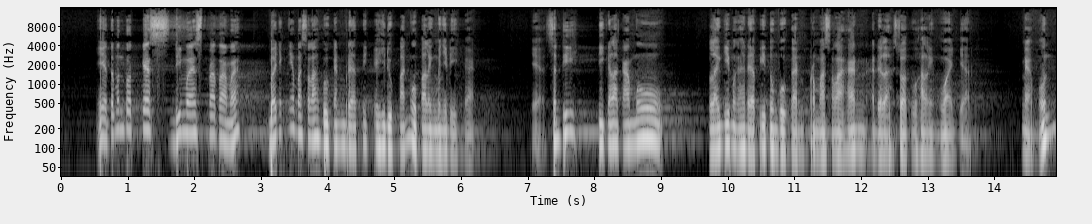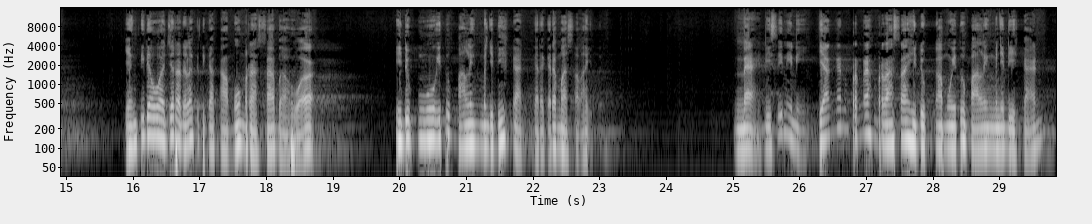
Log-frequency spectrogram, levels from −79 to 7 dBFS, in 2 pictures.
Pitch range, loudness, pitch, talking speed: 95-140 Hz, -17 LUFS, 110 Hz, 105 wpm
